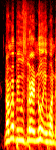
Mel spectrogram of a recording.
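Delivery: ordinary talk, nothing marked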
